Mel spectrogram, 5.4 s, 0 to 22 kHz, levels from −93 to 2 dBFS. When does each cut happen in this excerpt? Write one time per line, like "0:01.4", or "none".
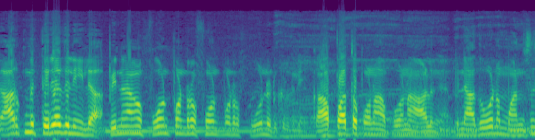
0:01.0
0:02.9
0:04.5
